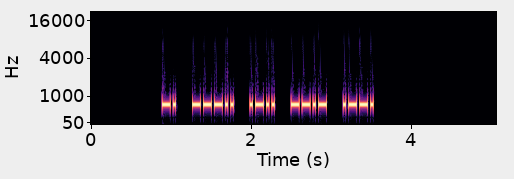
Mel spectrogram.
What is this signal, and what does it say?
Morse code, heard as a keyed tone, about 34 wpm, spaced as for 25 wpm, 690 Hz. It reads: N8LQP
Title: USA Call Signs - 5 Characters - 2x Character Spacing - 35wpm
